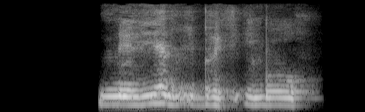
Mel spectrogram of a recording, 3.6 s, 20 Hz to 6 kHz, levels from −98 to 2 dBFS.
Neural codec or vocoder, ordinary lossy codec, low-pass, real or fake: codec, 32 kHz, 1.9 kbps, SNAC; MP3, 32 kbps; 5.4 kHz; fake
